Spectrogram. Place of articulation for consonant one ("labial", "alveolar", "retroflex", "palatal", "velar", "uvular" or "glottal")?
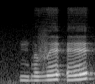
labial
